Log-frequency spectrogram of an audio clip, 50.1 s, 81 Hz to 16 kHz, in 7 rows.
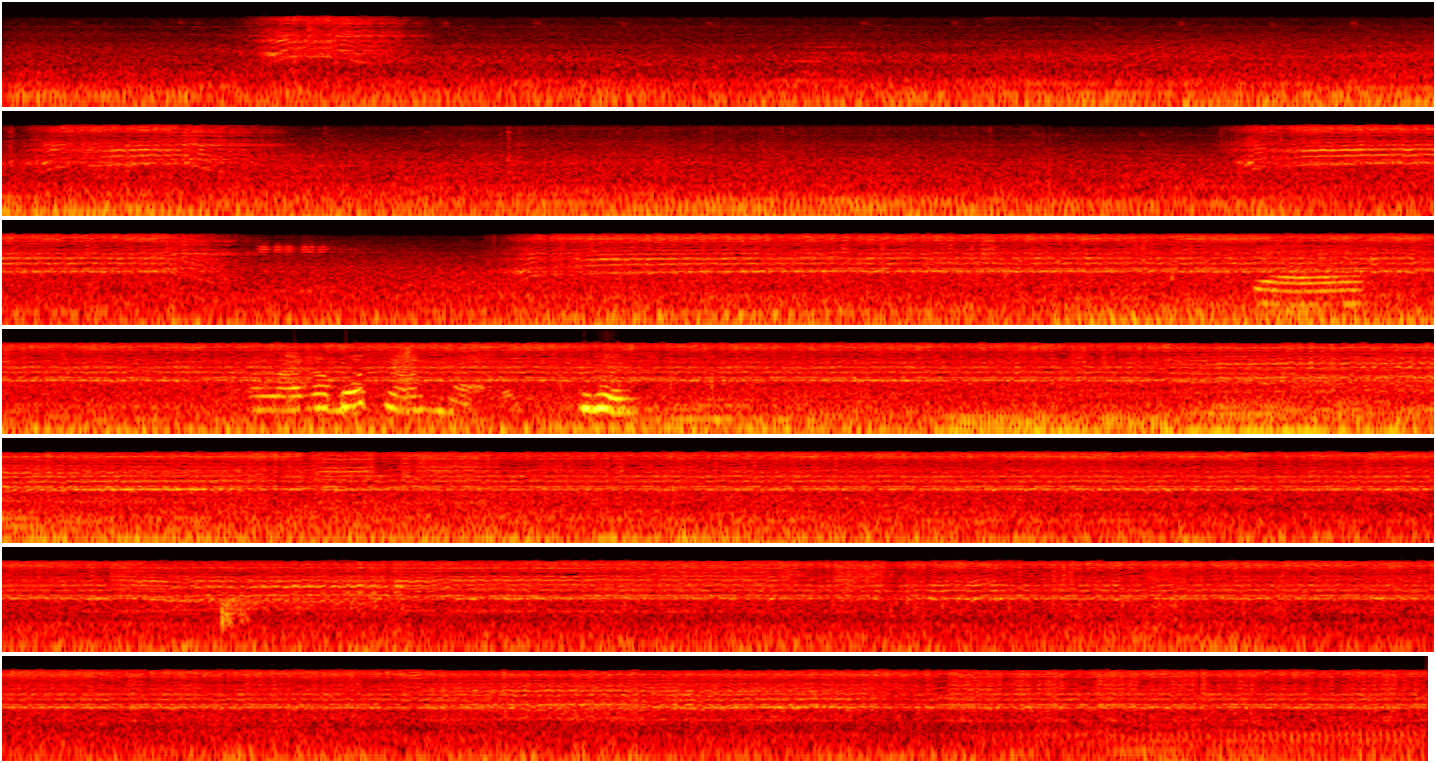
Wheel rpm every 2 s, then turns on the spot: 30, 0, 0, 30, 20, 20, 40, 100, 70, 160, 160, 160, 160, 160, 160, 160, 160, 160, 160, 160, 160, 160, 160, 160, 160.
10-12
